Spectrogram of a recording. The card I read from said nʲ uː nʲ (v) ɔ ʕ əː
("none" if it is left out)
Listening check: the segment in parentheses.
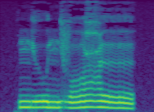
v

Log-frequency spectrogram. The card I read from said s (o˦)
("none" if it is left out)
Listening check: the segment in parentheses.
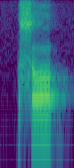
o˦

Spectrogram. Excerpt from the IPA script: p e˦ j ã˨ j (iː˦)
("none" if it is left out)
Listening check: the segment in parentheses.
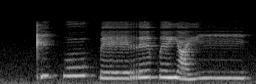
iː˦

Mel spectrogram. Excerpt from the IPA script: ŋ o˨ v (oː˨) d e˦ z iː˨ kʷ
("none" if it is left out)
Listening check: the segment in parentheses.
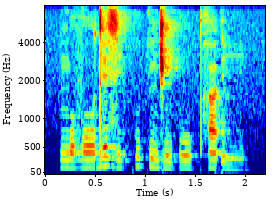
oː˨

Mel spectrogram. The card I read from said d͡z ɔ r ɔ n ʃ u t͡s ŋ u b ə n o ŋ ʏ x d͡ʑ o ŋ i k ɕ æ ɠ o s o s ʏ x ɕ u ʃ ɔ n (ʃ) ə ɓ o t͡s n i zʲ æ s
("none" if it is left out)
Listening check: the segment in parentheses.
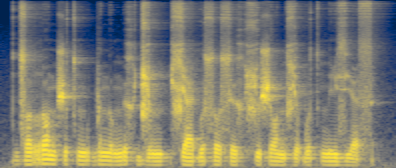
ɕ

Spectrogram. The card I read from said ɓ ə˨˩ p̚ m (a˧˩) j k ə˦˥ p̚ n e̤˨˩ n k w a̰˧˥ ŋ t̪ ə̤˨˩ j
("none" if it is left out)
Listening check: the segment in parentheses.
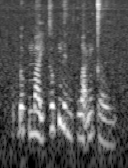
a˧˩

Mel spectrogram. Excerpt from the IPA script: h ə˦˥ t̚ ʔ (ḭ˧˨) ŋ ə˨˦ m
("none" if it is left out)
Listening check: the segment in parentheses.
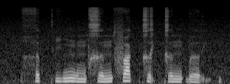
i˨˦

